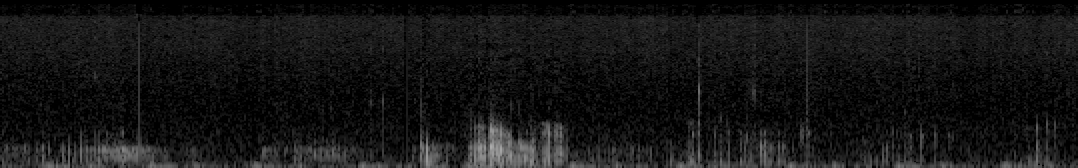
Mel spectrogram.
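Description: Low gurgling and rumbling with a few louder bubbling bursts: ordinary stomach growling from digestion.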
